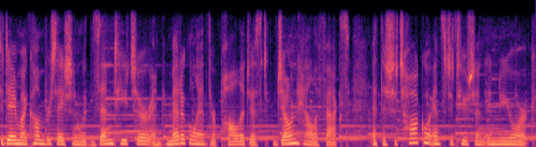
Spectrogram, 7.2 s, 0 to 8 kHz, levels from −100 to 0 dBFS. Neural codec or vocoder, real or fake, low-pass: none; real; 7.2 kHz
